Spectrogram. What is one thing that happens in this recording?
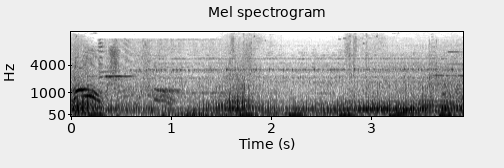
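A car passes by on the road.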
